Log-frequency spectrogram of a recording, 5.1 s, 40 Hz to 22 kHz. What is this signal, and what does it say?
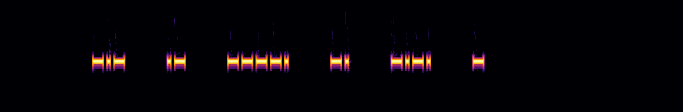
Morse code, heard as a keyed tone, about 46 wpm, spaced as for 21 wpm, 700 Hz. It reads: KA9NCT
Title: USA Call Signs - 6 Characters - 4x Character Spacing - 45wpm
